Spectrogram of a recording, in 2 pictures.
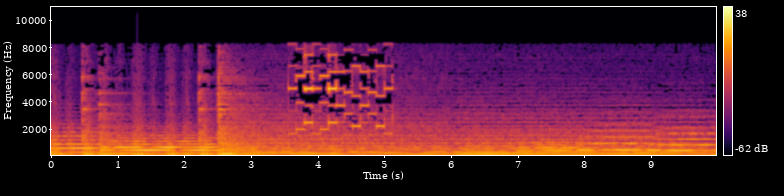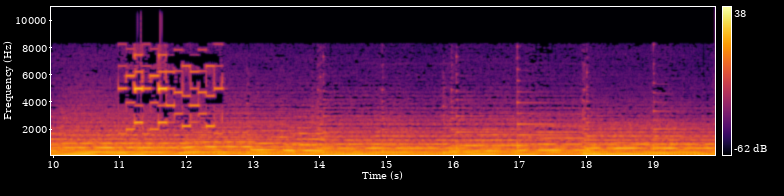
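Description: Orchestral music from the Concierto para Teléfono Móvil y Orquesta, with full low strings and brass, interrupted twice by bright, chirpy mobile phone ringtone melodies of that era, such as the typical Nokia one, that cut in briefly at a high pitch over the orchestra.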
